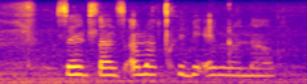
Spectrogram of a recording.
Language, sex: Xhosa, female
